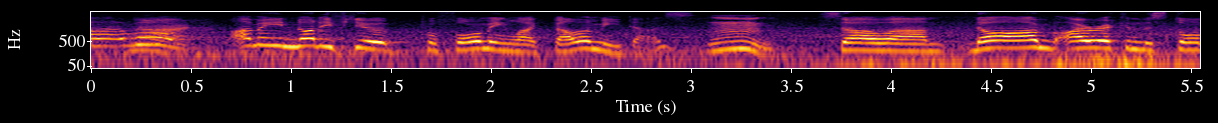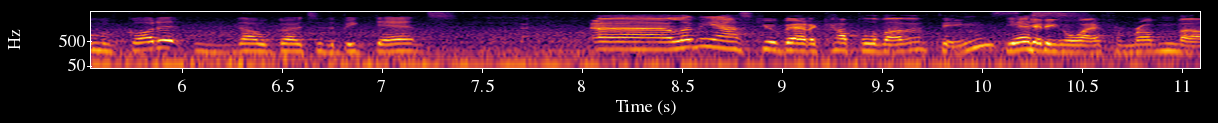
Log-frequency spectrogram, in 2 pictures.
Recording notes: outside her office in Mildura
